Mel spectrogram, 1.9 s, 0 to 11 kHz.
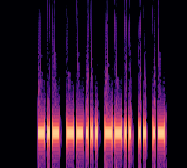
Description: Morse code, heard as a keyed tone, about 50 wpm, 700 Hz. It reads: K7ZIA
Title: USA Call Signs - 5 Characters - Repeated 2x - 50wpm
